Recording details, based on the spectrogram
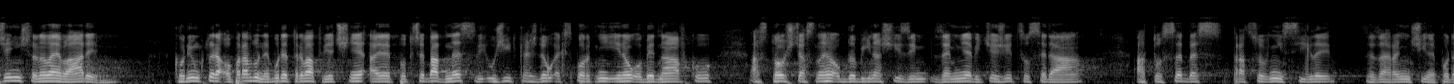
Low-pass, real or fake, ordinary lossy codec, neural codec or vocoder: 7.2 kHz; real; Opus, 32 kbps; none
